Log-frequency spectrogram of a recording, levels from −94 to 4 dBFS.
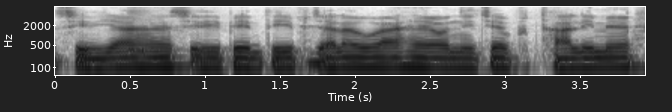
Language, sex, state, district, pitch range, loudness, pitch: Hindi, male, Odisha, Khordha, 100-105 Hz, -14 LUFS, 105 Hz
